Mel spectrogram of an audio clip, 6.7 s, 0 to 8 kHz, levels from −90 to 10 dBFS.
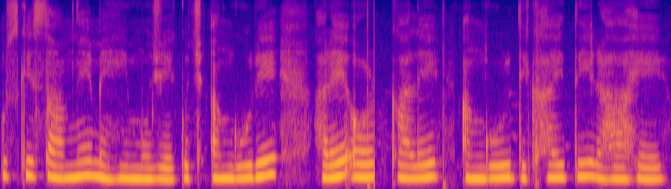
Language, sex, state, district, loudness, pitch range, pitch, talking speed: Hindi, female, Arunachal Pradesh, Papum Pare, -14 LUFS, 185-210 Hz, 195 Hz, 135 wpm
